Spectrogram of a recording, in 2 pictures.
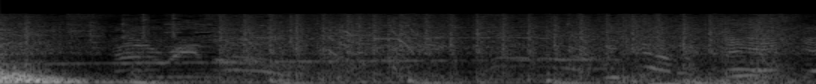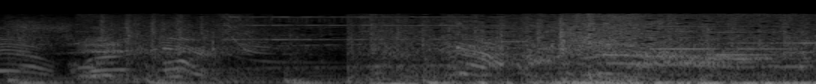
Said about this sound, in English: Who's blowing the fucking bombs up right in front of my the face?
